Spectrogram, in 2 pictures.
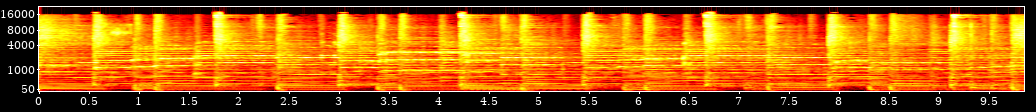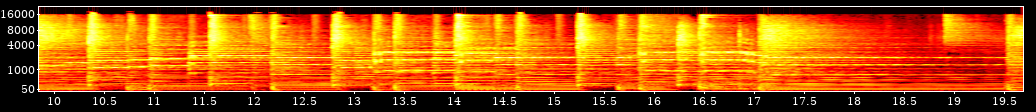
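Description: A Swedish pop song about a postman's job plays as a full band arrangement with a steady, driving beat and bright harmonic layers, continuing loudly throughout.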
